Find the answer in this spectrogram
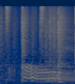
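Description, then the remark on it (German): A loud, drawn-out stomach growl with a wavering, tonal rumble that starts abruptly after a brief quiet moment and carries on for about a second, unaccompanied by talk. “Das war mein Magen.”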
